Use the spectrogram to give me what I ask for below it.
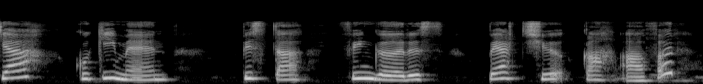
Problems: background sounds at intervals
